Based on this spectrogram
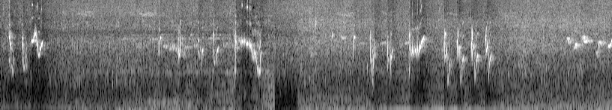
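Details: Bar-winged prinia song used as a lure to prompt a reluctant bird to sing: short, high, sharply bending chirps in scattered bursts, with a quiet pause near the middle and a steady low hum underneath.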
